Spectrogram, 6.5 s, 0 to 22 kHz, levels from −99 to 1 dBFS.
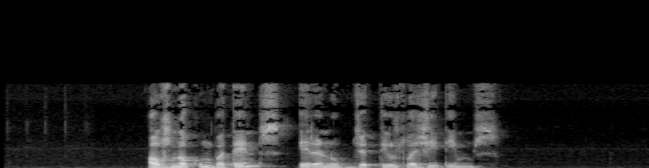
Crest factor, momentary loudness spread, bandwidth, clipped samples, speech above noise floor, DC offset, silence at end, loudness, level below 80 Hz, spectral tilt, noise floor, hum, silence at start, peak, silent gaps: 22 dB; 13 LU; 11.5 kHz; under 0.1%; 55 dB; under 0.1%; 1.55 s; -24 LUFS; -72 dBFS; -5 dB/octave; -78 dBFS; none; 1.45 s; -4 dBFS; none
